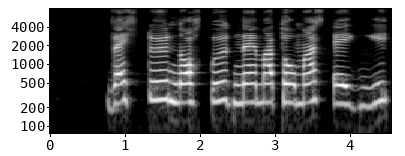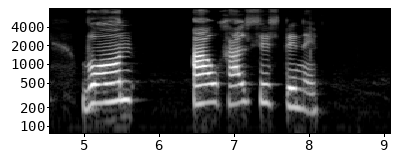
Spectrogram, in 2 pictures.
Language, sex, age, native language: Icelandic, female, 20-29, Polish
